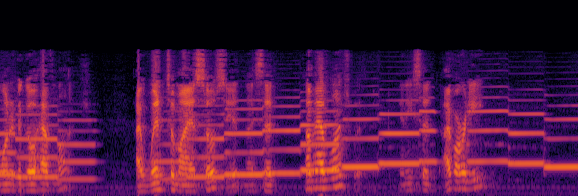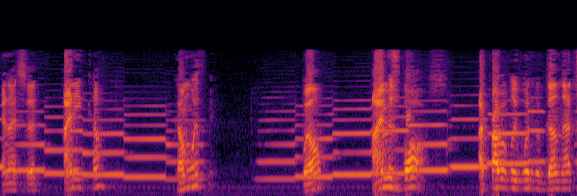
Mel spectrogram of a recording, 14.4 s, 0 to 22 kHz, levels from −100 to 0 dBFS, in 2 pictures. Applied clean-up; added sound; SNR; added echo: none; Wind instrument, woodwind instrument; 5 dB; none.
